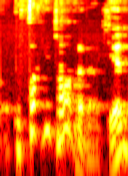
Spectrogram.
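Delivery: high-pitched incredulous retort, retold; mock indignation. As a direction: act out a boss who can't believe it. Acting out boss's angry reply.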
